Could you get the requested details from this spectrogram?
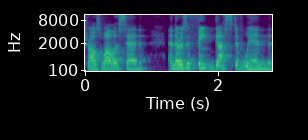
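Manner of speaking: ordinary delivery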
